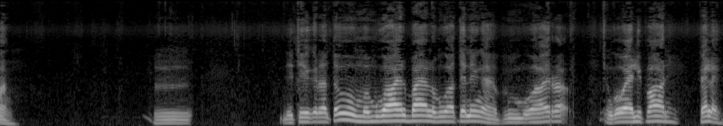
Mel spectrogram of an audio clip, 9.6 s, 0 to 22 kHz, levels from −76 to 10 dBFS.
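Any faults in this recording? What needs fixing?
Throughout the speech, the sound is swirly, smeared and hollow, with blurred consonant attacks, more degraded than a 96 kbit/s MP3 alone would leave it. The likely cause is generation loss: repeated lossy MP3 re-encoding, roughly seven passes, each adding quantisation noise and spectral holes on a shifted frame grid. To prevent it, keep a lossless master and encode to MP3 only once, as the final step.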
